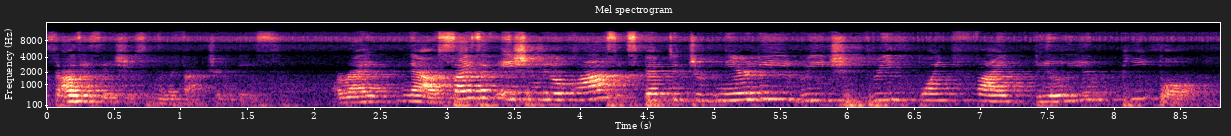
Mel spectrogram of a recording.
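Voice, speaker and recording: A woman from the Philippines presents to a live audience in a relaxed, conversational way, often pausing to check in with the room. Her voice sits a little high and is picked up from well back, washed in heavy hall echo with faint ambient noise underneath. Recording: echoey hall from far off.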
